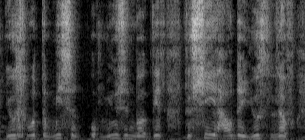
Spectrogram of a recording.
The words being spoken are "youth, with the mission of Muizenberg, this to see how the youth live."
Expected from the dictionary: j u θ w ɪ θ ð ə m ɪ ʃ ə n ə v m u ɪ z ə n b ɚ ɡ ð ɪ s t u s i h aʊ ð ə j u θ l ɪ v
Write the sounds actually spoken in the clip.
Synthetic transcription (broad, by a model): j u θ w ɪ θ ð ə m ɪ ʃ ə n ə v m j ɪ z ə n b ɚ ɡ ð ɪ t u s i h aʊ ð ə j u θ l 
